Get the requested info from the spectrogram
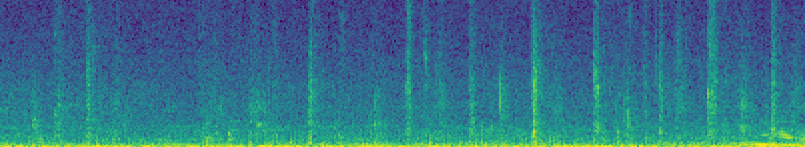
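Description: Footsteps of several people walking on a hard walkway: an uneven patter of sharp clicks and scuffs a few times a second.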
